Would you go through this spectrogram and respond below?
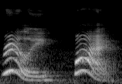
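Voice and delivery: very high, loud squeaky disbelief; a girl astonished at old-fashioned etiquette, very high; incredulous child. Acted. Chloe incredulous.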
